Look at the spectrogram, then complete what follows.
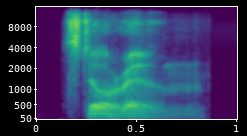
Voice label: "storeroom", British

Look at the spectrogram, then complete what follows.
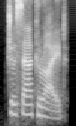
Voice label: "trisaccharide", Indian

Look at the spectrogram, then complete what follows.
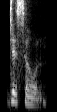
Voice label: "disown", Indian

